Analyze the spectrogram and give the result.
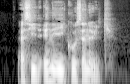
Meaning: heneicosanoic acid
- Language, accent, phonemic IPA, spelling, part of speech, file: French, France, /a.sid e.ne.i.ko.za.nɔ.ik/, acide hénéicosanoïque, noun, LL-Q150 (fra)-acide hénéicosanoïque.wav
